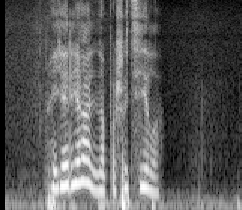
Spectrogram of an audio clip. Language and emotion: Russian, positive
